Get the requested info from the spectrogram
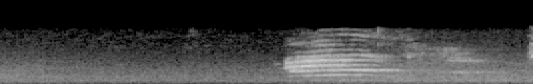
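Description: A domestic cat meowing once, about a second in, a call of about half a second that fades away. The cat is meowing for food.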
